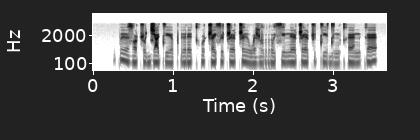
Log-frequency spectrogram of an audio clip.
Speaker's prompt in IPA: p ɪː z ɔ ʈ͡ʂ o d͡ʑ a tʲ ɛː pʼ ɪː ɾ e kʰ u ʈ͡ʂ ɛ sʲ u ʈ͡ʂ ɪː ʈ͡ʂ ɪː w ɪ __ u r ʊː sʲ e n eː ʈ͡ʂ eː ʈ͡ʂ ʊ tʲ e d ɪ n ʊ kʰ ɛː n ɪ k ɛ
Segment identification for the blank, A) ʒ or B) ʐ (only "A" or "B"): B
